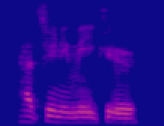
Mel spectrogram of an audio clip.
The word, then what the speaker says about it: Hatsune Miku: Like I think right now people have some barriers of that, but I think it's very quickly changing because of people like Hatsune Miku. I think I might have said that wrong. – No, that's the right way to say it. That's the Japanese.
